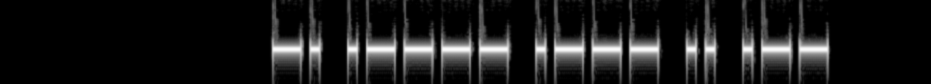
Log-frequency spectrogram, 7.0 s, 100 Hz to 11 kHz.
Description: Morse code, heard as a keyed tone, about 17 wpm, 700 Hz. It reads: N1JIW
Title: USA Call Signs - 5 Characters - Repeated 3x - 17wpm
